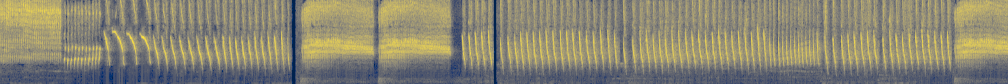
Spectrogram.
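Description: A small bird sings a fast, buzzing trill with hissing bursts, close by.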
